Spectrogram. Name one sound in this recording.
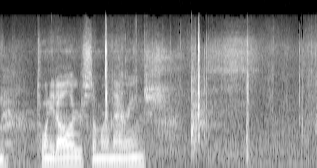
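A plastic holster clicks and rattles as it is handled.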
